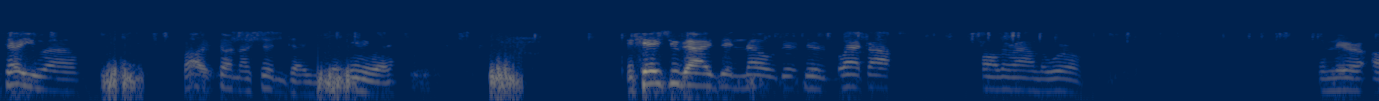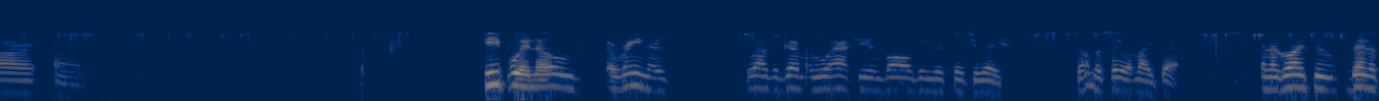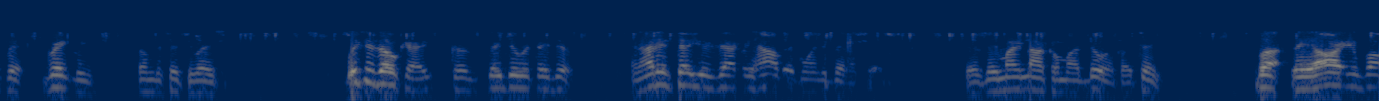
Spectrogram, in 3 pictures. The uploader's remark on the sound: TNTSuperfantastic Conference Call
